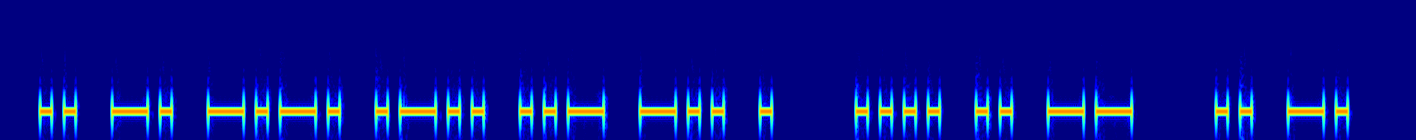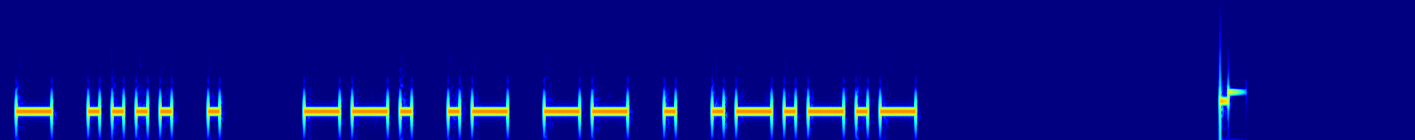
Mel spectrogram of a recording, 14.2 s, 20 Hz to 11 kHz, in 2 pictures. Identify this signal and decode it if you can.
Morse code, heard as a keyed tone, about 21 wpm, 700 Hz. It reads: INCLUDE HIM IN THE GAME.
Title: Sentences from Top 1000 Words - Review Part 3 - 20wpm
